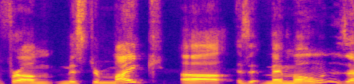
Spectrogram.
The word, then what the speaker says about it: Maimone: Is it Maimone? Is that how you say it? Yeah, Maimone. Maimone.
